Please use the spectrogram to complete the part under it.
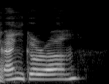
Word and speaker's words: Engoron: Engoron, is that how you say it? – Engoron.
